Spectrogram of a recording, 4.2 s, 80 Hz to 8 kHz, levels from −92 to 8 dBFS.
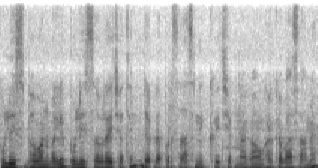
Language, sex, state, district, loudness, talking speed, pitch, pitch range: Maithili, male, Bihar, Supaul, -18 LUFS, 240 wpm, 140 Hz, 135-150 Hz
